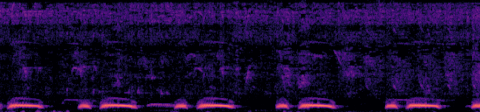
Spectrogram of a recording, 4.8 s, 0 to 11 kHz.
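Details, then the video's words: Local spotted dove calling in the "kuk 2" style, used as a lure for wild spotted doves: deep, hollow cooing phrases, each a short coo followed by a longer drawn-out one, repeated roughly once a second without pause. "SUARA TEKUKUR LOKAL KUK 2 AMPUH UNTUK PANCINGAN BURUNG TEKUKUR LIAR"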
